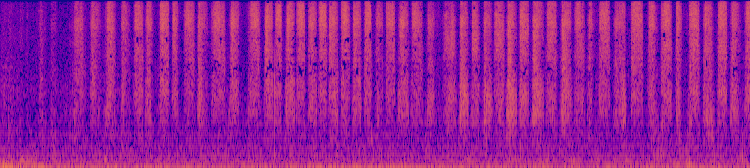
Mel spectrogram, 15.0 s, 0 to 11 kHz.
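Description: A white cloth strip held between the fingers wipes and rubs the small, hollow red plastic boot of a Woody doll. About 45 quick, bright, hissy rubbing strokes come at roughly four per second, softer during the first second and then steady and even, with little low end.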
